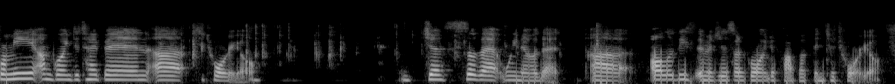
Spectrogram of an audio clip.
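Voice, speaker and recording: At a moderate pace, a woman talks with long, frequent pauses. Her pitch is fairly high and her intonation fairly even. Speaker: visual novel software tutorial creator. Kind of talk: screen-recorded tutorial. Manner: hesitant, many fillers. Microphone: troublesome mic, recording issues.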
